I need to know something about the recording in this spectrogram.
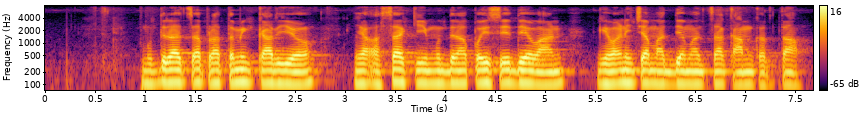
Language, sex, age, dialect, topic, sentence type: Marathi, male, 18-24, Southern Konkan, banking, statement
